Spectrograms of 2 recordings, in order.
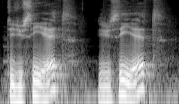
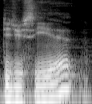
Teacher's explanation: So we start going down for it, but then we get pulled up by the question tone.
